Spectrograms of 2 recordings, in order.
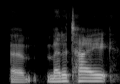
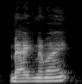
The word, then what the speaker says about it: Magnemite: Um the I always butcher the names. Metatite, Magnemite, and Magneton.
